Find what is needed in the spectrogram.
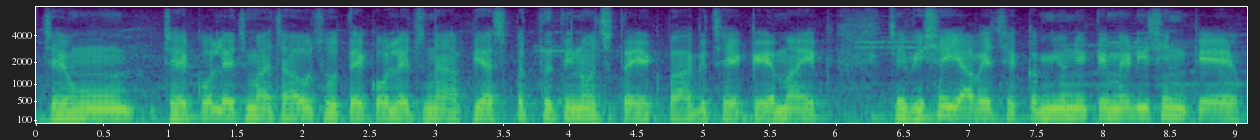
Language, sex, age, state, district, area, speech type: Gujarati, male, 18-30, Gujarat, Surat, urban, spontaneous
